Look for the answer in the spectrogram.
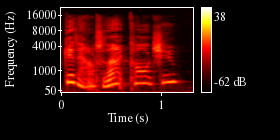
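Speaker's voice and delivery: rising rough snap; disagreeable. Acted. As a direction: shoo them off, annoyed. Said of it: "in most disagreeable tones".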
